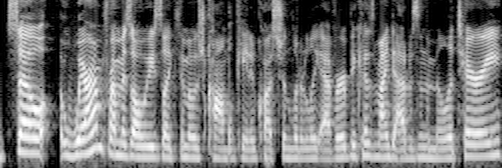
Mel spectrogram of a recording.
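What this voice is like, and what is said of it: Philadelphia accent. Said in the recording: “I always usually tell people I'm from Philly, and you can usually hear it, my accent”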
